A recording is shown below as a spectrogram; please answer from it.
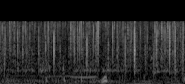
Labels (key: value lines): label: biophony, cascading saw
recorder: SoundTrap 600 or HydroMoth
